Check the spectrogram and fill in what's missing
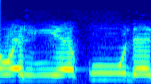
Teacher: اللام هنا مكسورة ليست ساكنة · Term: لام كسرة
